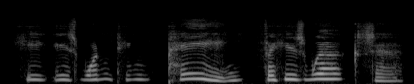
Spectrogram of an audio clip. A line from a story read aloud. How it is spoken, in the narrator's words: Winky lowered her voice by a half octave and whispered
